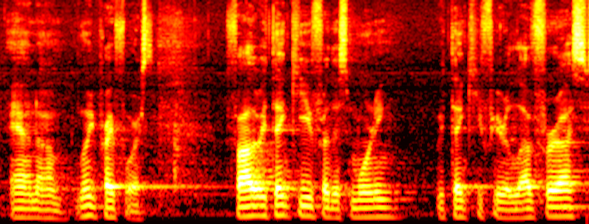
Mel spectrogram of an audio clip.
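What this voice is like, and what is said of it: Unusual, strained-sounding voice. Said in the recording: “be patient with my weird voice this morning”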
